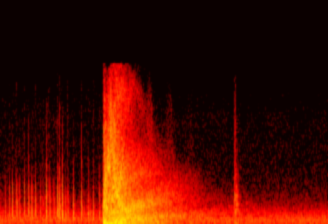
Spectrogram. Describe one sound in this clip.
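A thrown hammer whooshes loudly through the air and fades.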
